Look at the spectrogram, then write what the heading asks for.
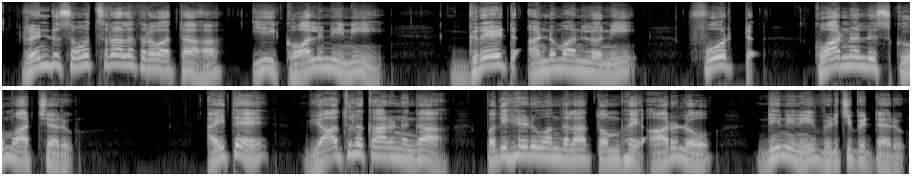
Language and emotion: Telugu, neutral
